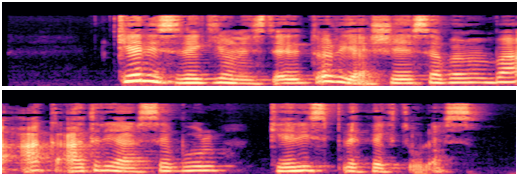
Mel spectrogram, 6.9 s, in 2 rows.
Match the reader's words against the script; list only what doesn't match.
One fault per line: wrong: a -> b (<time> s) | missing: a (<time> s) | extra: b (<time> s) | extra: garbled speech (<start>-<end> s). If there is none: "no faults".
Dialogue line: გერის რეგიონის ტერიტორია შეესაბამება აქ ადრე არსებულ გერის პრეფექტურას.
no faults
